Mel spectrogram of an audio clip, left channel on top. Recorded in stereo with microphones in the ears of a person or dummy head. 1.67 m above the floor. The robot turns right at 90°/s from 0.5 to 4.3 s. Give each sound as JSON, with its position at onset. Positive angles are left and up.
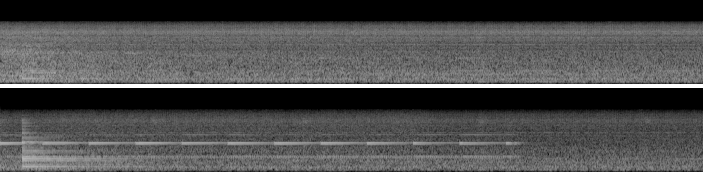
{"t": 0.2, "sound": "a guitar", "azimuth_deg": -150}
